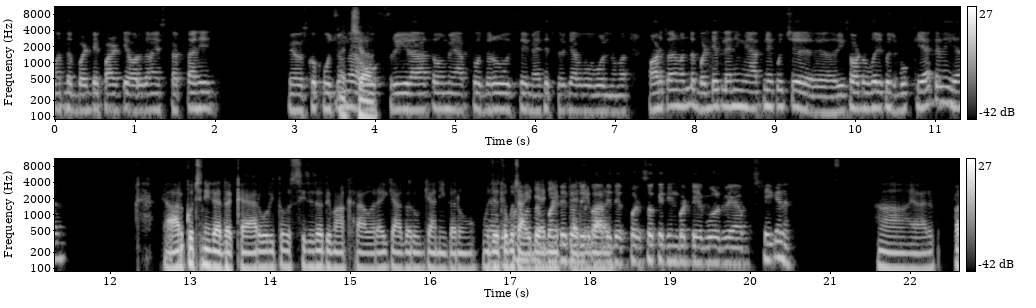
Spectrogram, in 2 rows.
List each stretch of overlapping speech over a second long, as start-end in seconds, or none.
16.7-18.3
